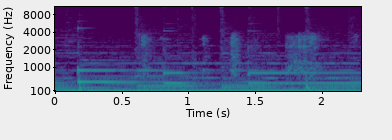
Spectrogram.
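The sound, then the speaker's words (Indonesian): A frog croaks several times in short, raspy bursts, spaced irregularly, over a steady low electrical hum. The croaks are quiet, with no talking. “Bentar, bentar ada kodok, Cuk anjir cuk ini nggak aku cut nih biar masuk podcast nih kodok oh, ngapain cuk pengen ikutan kali”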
